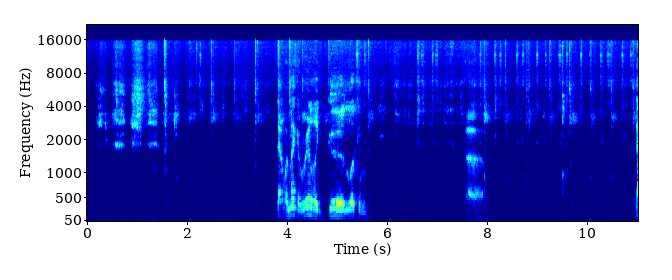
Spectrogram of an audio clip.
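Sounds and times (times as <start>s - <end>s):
metal rod scraping metal pot: 0.1s - 11.0s
light ticks: 1.0s - 5.8s.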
